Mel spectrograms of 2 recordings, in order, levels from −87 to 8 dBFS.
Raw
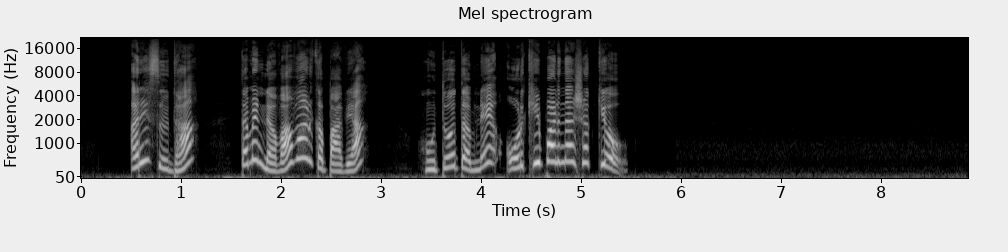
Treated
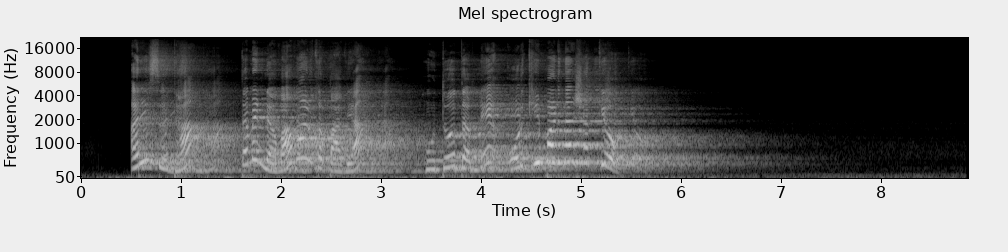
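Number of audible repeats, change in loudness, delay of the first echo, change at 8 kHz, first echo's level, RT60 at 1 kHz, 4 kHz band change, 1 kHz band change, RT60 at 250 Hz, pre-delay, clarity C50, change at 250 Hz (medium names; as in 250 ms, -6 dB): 1, +1.0 dB, 291 ms, +1.0 dB, -12.5 dB, 2.3 s, +1.5 dB, +1.5 dB, 2.9 s, 4 ms, 4.5 dB, +2.0 dB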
